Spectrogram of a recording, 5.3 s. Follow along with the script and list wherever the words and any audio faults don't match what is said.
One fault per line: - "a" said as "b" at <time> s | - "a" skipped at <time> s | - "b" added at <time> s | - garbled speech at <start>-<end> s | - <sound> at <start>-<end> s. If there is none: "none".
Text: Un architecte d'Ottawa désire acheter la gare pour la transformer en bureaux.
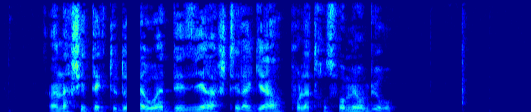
- dropout at 1.3-1.4 s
